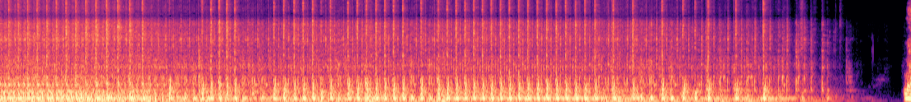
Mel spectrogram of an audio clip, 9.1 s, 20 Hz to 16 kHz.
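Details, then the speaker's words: 3D-printed 125cc four-stroke engine running only on choke: ragged, uneven firing with slight throttle response, sagging and dying after about eight seconds, sounding like a dry clutch. The finding is an intake vacuum leak. "that was a more decent run. The main thing that I've noticed is that the engine only runs choke, and it actually sounds like a Ducati dry clutch somehow."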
